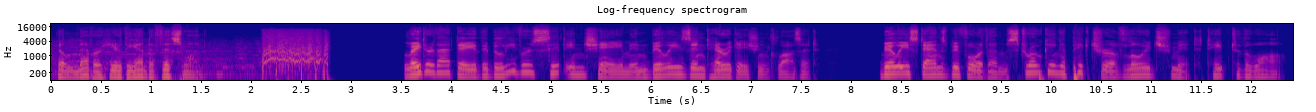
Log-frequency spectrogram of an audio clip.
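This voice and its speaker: A man's voice: on the high side, dry recording, studio quality. A man narrating a scripted comedy story in a playful, conversational and wry way. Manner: wry, animated.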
